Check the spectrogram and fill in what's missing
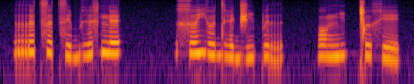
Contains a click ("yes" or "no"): yes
